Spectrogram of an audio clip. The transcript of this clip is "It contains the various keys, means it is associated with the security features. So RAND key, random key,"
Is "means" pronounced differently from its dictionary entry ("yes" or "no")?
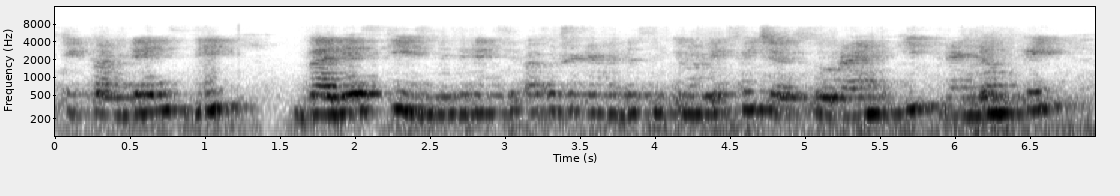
yes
